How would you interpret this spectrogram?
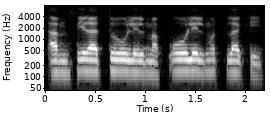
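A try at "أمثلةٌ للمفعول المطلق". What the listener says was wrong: Tanunya amthilatun lil maf'ul mutlak.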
